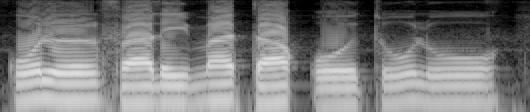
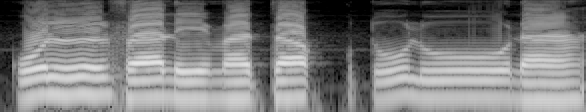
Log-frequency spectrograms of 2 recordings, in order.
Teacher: Qalqalah artinya memantul. Maka ketika melafalkan huruf qof di sini harus memantul, yaitu qul falima taquulu.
